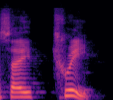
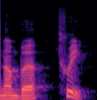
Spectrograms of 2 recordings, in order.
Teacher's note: People in Ireland very often say tree for both the thing in the wood and number tree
